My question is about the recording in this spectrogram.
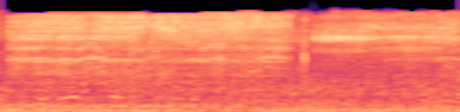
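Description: Fishing reel drag buzzing as a hooked white sturgeon pulls line off the reel just after the hook set. It runs over a steady low rumble.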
